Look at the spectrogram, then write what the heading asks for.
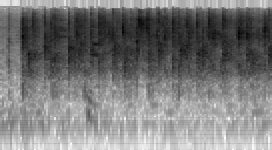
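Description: A burst of audience applause, many hands clapping in a dense, steady crackle that starts abruptly and holds at a fairly loud level throughout, with no one speaking over it.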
